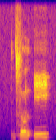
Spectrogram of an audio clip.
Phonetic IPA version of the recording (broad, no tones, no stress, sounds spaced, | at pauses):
d͡z o l ʔ i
